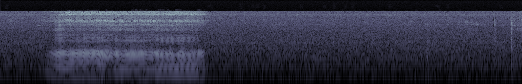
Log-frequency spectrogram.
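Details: Snoring during sleep from a pet recently shaved for summer and wearing a jumper: one loud, buzzing, tonal snore lasting about a second and a half, then quiet room noise.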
